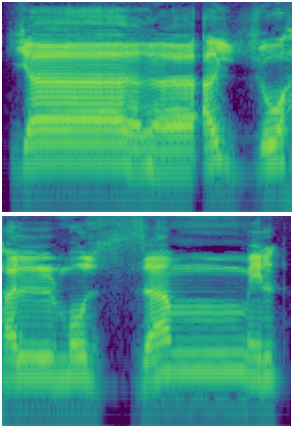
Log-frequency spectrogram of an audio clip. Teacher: وقف کی صورت میں ہم نے لام پیش لو نہیں پڑھنا، آیت کمپلیٹ ہو رہی ہے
